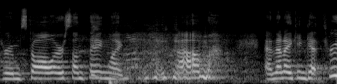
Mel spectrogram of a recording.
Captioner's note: laughter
